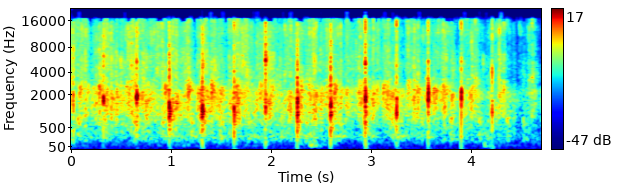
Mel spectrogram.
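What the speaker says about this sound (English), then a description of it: "Give yourselves a round of applause." An audience at a community announcement event for the B.E.A.T. Center breaks into loud, steady applause, dense clapping with sharper individual claps standing out, close and alone without talk.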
